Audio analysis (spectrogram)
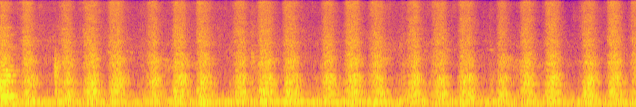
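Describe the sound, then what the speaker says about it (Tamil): Coconut grated by hand in a home kitchen, a steady rhythmic scraping of roughly two strokes per second, close and continuous with no voices. "நான் தேங்காய் திரும்பி பண்ணுறேன்"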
